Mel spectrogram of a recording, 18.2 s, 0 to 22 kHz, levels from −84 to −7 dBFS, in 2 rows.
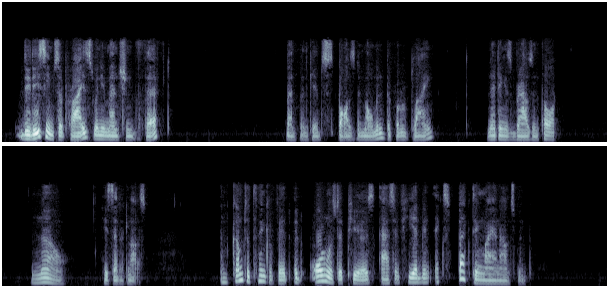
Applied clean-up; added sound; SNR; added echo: none; none; none; none.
